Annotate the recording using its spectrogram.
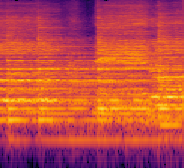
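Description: A male vocal ensemble singing in harmony, holding sustained chords that change about halfway through.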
